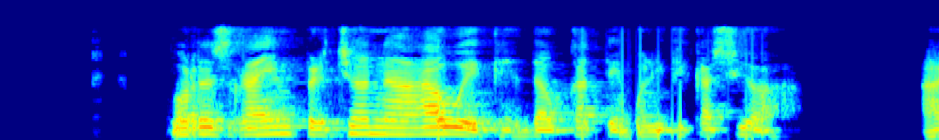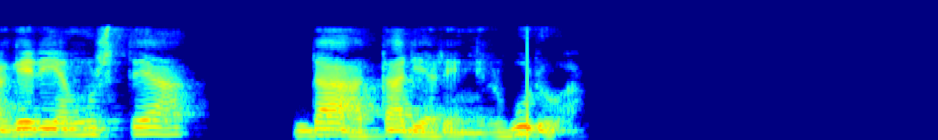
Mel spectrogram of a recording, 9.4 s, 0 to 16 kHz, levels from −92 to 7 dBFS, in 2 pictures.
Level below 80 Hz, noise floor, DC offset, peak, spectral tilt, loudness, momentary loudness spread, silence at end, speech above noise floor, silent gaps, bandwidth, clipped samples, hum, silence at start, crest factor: -64 dBFS; under -90 dBFS; under 0.1%; -8 dBFS; -5.5 dB/octave; -28 LUFS; 10 LU; 1.8 s; over 63 dB; 4.02-4.61 s, 5.75-6.17 s; 8 kHz; under 0.1%; none; 0.85 s; 22 dB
